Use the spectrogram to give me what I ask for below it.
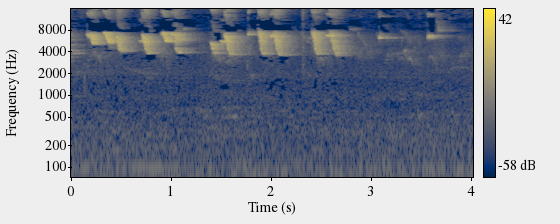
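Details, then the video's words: Steady singing from a saffron finch: a string of bright, high buzzy syllables spaced about every quarter to half second, loud for three seconds, then a few thinner notes, with noticeable background noise underneath. "canário da terra 315 cantando muito"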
